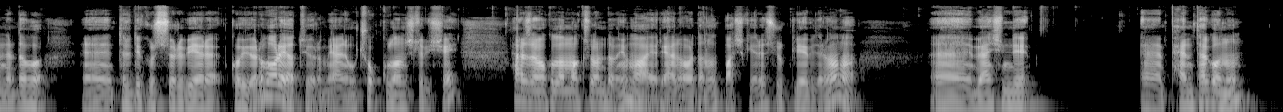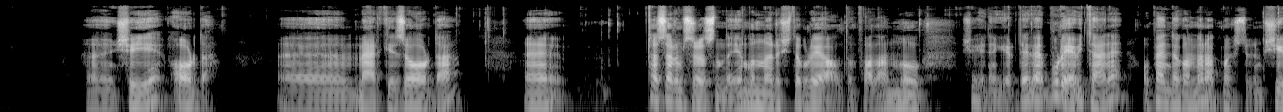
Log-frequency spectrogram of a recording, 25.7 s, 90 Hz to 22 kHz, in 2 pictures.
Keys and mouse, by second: 4.6-5.3 shift+middle drag, 12.0-15.3 drag, 17.8 Escape, 19.2 click, 20.5 g, 23.1 middle drag.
